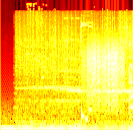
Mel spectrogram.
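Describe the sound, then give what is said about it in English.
Gunfire from attacking Kogan warships: a steady whining hum gives way midway to a burst of bright, crackling shots that carries on to the end. “This sphere is infested with Kogan warships! Oh no! There are thousands of them! Just shooting up the place!”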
